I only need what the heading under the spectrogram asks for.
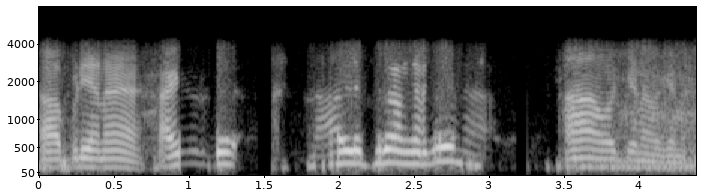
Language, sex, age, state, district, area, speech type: Tamil, male, 18-30, Tamil Nadu, Perambalur, urban, conversation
